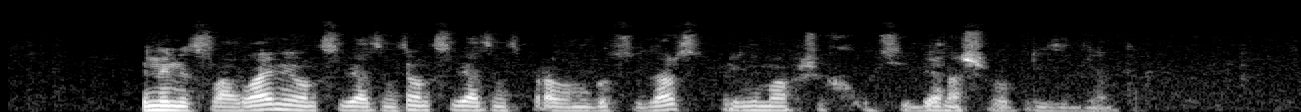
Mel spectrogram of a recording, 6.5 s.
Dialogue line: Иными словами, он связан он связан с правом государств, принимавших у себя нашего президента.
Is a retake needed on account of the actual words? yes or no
no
